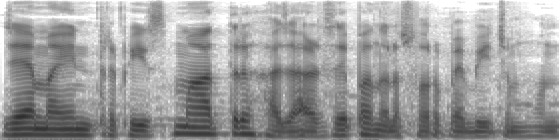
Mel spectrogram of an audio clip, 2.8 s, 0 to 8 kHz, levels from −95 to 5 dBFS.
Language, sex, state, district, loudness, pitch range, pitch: Garhwali, male, Uttarakhand, Tehri Garhwal, -22 LUFS, 100-125 Hz, 110 Hz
